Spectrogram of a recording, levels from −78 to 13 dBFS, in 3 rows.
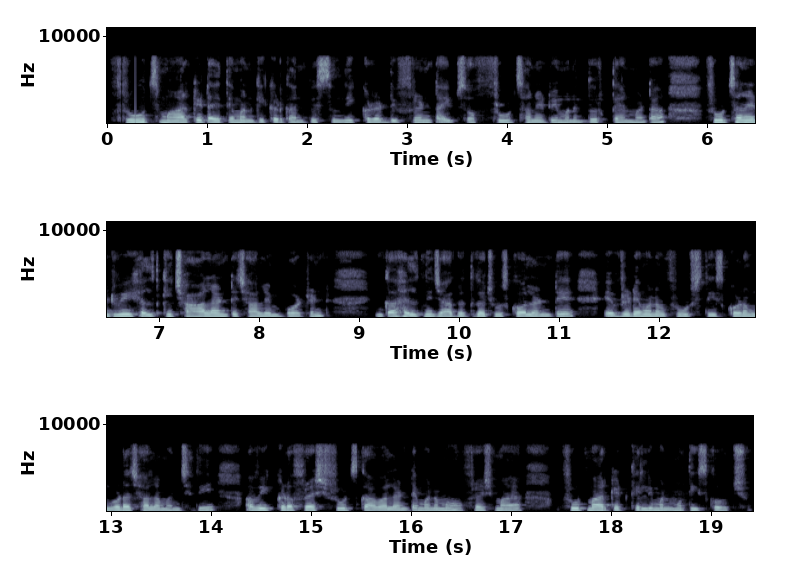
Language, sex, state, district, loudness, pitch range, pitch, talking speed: Telugu, female, Andhra Pradesh, Chittoor, -17 LUFS, 190-215 Hz, 200 Hz, 150 wpm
